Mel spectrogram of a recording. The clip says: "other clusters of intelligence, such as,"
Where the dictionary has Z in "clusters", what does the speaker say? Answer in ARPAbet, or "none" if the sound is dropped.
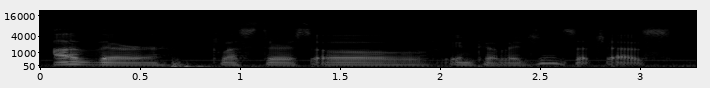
S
